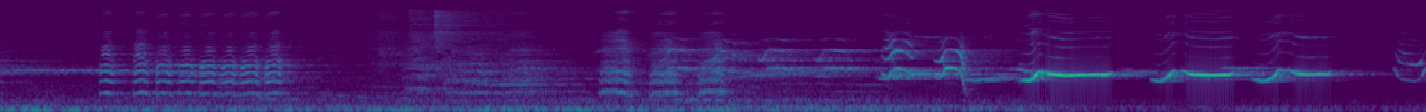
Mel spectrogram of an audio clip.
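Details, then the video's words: Masked laughingthrush used to coax birds into song: a wavering whistle and harsh, buzzy chatter, then three loud, looping whistled phrases. "Pancingan Poksay Hongkong"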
